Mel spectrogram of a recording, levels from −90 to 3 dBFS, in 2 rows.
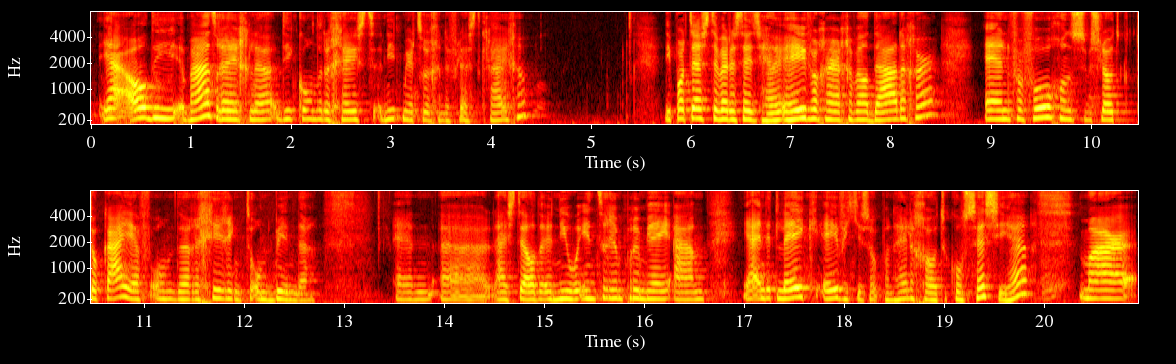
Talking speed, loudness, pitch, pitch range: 150 wpm, -19 LUFS, 215 Hz, 195-230 Hz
